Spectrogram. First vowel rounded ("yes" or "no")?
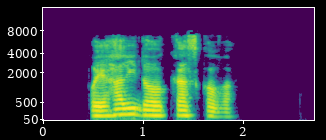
yes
